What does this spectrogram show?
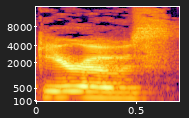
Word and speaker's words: gyros: It was like Gyros, is how you pronounce it, where there's like chips and a wrap and vegan chicken.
